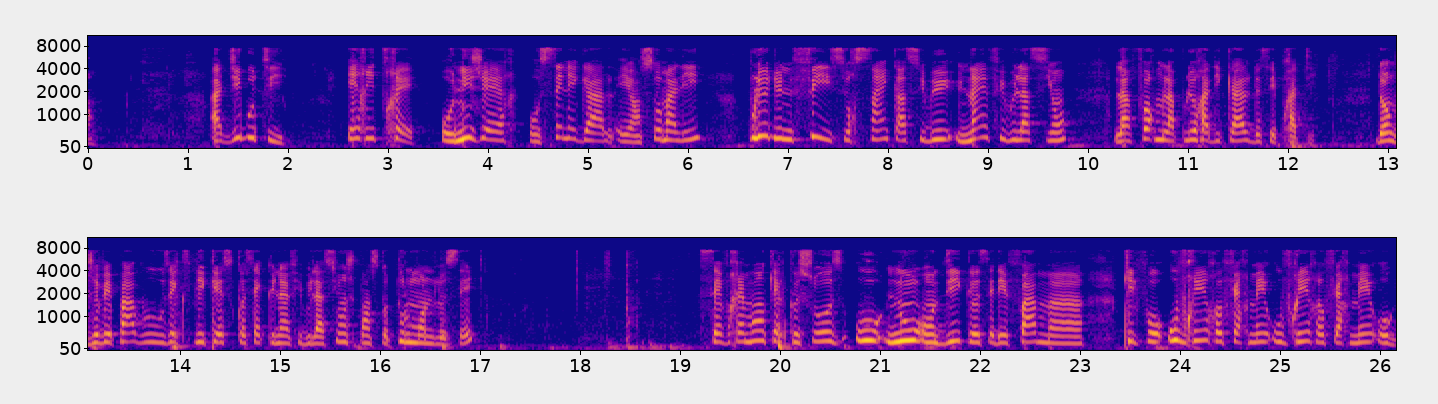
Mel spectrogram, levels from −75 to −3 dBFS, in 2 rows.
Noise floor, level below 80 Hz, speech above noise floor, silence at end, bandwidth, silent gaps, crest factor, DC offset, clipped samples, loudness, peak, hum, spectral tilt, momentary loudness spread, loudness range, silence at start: -60 dBFS; -54 dBFS; 36 dB; 0 s; 8 kHz; none; 20 dB; under 0.1%; under 0.1%; -24 LUFS; -6 dBFS; none; -4 dB/octave; 12 LU; 9 LU; 0 s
